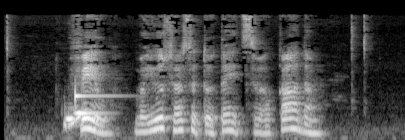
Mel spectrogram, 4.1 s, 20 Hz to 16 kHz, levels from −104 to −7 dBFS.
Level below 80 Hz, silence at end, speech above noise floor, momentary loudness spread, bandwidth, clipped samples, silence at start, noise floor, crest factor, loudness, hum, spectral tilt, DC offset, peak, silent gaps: -58 dBFS; 0.85 s; 38 dB; 17 LU; 11.5 kHz; under 0.1%; 0.65 s; -58 dBFS; 20 dB; -19 LUFS; none; -5 dB/octave; under 0.1%; 0 dBFS; none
